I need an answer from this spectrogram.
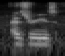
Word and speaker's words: Esri: A team at ESRI, it's pronounced ESRI, right, Clinton? Yep.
